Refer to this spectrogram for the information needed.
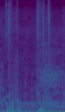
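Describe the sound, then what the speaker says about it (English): A horse mount in the video game Realm Royale gallops along, quick rhythmic clip-clopping hoofbeats, faint and steady across a brief moment. "So I'm gonna get to circle on my horse, which is a mount"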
